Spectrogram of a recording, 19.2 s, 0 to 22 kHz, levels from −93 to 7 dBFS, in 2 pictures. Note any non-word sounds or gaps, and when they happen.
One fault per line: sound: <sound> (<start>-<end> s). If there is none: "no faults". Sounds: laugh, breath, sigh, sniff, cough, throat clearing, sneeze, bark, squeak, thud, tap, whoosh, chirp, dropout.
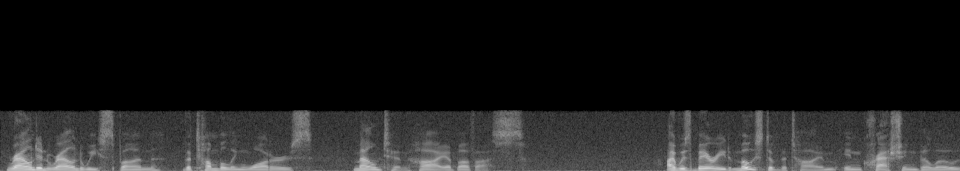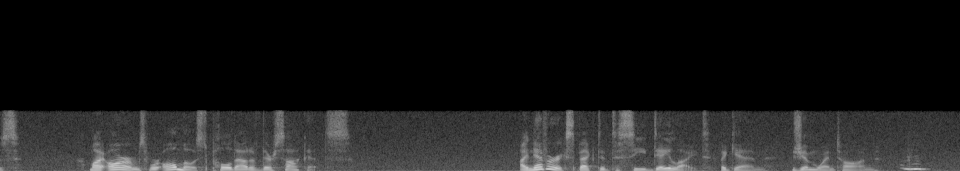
sound: sigh (18.6-18.9 s)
